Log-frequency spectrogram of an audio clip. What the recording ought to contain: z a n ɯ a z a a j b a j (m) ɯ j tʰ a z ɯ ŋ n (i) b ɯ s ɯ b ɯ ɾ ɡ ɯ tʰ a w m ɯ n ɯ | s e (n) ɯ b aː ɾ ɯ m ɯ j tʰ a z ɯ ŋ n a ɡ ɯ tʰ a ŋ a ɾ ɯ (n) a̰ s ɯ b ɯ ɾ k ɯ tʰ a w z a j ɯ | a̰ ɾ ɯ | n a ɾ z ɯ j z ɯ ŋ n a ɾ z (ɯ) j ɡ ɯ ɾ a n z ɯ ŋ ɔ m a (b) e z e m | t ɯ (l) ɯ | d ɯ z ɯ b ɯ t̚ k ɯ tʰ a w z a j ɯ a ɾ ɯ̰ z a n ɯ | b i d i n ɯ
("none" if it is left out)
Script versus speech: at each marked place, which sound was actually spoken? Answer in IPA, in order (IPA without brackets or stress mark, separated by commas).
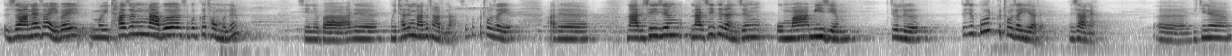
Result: m, a, n, n, ɯ, m, l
